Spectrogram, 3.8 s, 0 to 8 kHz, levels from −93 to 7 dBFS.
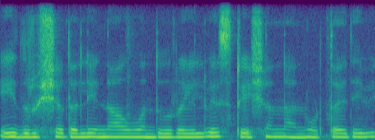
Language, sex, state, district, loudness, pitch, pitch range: Kannada, female, Karnataka, Mysore, -14 LUFS, 205 Hz, 200-210 Hz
